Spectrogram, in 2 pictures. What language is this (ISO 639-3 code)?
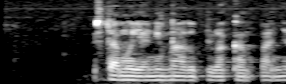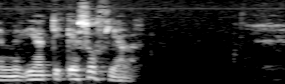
glg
